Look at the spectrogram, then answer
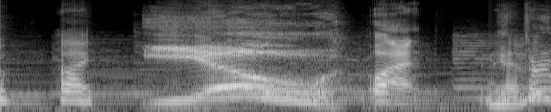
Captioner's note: stammers; fuming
